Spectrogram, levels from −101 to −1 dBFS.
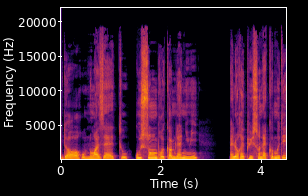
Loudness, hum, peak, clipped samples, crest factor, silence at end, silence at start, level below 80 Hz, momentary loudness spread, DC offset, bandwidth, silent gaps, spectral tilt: -23 LUFS; none; -8 dBFS; under 0.1%; 14 dB; 0 s; 0 s; -46 dBFS; 7 LU; under 0.1%; 19.5 kHz; 3.14-3.36 s; -4.5 dB/octave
